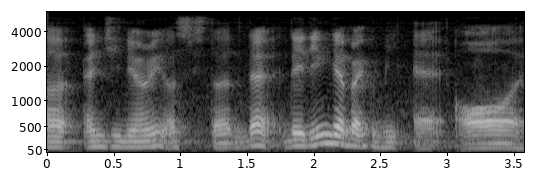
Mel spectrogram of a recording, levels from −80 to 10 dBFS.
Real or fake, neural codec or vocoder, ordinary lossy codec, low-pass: fake; autoencoder, 48 kHz, 128 numbers a frame, DAC-VAE, trained on Japanese speech; none; 5.4 kHz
